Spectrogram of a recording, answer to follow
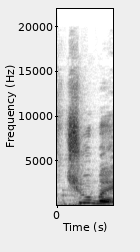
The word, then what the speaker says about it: cuba: it's wrong all right cuba is not the country cuba uh pronounced wrong no it's not it's chuba is a word in malay it means try so if you translate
